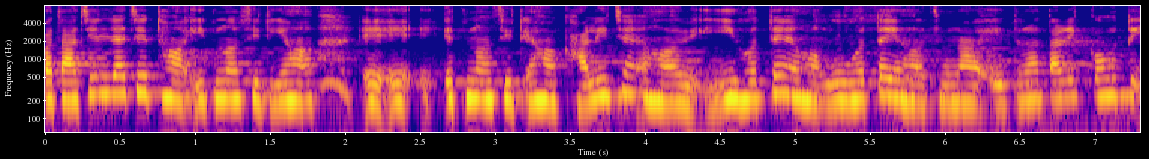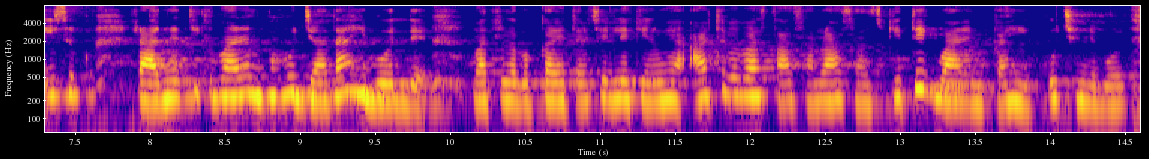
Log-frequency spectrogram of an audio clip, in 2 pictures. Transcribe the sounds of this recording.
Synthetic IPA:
pət̪at͡ʃəld͡ʒat͡ʃʰɛt̪ʰãʔḭt̪nasiʈʰjəɦã | et̪nasiʈʰjəɦãkʰalit͡ʃʰɛɦãiɦot̪ɛɦãuɦot̪ɛjəɦãt͡ʃunaet̪nãt̪aɾikkɔɦot̪ɛisəbɾad͡ʒnit̪ikːebaɾemebəɦut̪̚d͡ʒjad̪aɦibold̪emət̪ləbkəɾɛt̪ət͡ʃʰɛlekinuɦeʔəɾt̪ʰəbjəʋəst̪ʰasəmɾasə̃nskɾit̪ikbaɾemekəɦĩkut͡ʃʰnibol

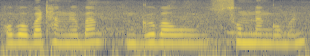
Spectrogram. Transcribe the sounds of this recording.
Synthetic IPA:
ɔbawbatʰaŋnɯba | ɡɯbawsɔmnaŋɡɔmɯn

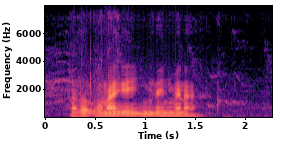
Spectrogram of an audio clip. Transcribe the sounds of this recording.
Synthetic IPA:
ad̪ɔɔnaɡɛiɲd̪ɛɲmɛna

